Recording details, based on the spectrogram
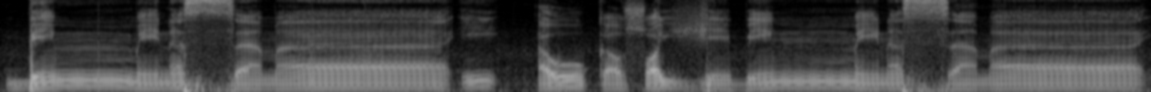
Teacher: یہ مد جائز مد واجب ہے، اور اس کی لمبائی 2 سے 5 الف تک آپ کر سکتے ہیں۔ اور حمزہ کو کلیئر، من السماء، سین پہ دباؤ کے ساتھ آپ پڑھیں گے اس کو۔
